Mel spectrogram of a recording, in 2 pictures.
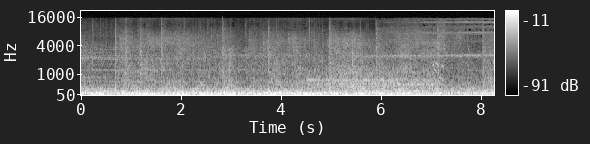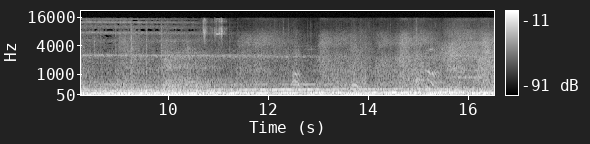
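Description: Fire spells roar and crackle.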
